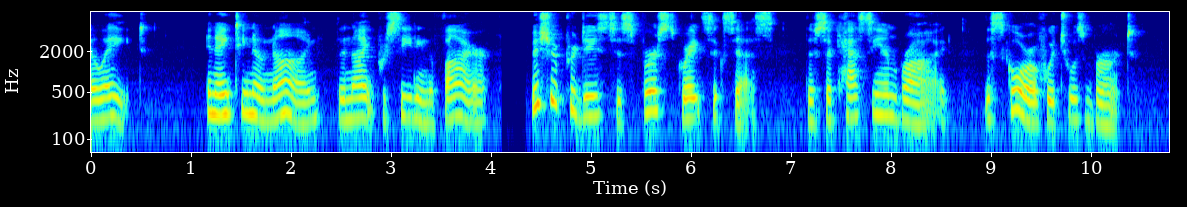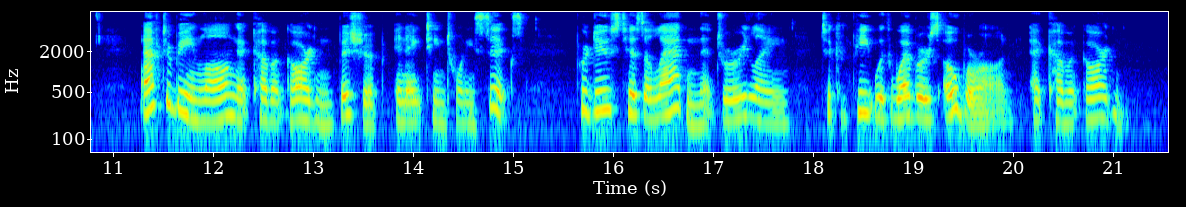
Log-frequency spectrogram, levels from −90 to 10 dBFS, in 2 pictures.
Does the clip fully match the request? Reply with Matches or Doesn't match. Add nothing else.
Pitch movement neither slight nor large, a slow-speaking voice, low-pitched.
Doesn't match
